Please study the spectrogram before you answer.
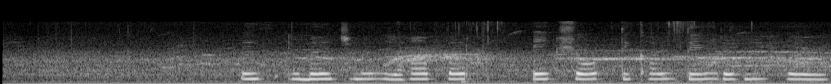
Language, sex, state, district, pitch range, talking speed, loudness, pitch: Hindi, female, Rajasthan, Jaipur, 245-250 Hz, 80 wpm, -16 LUFS, 245 Hz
